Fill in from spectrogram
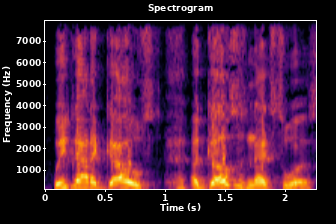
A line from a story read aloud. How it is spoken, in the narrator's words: I shrieked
